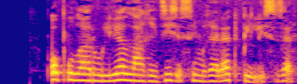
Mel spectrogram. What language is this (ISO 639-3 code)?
kat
